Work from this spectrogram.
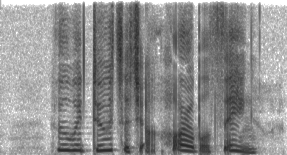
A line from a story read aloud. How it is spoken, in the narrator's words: Bethany wailed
